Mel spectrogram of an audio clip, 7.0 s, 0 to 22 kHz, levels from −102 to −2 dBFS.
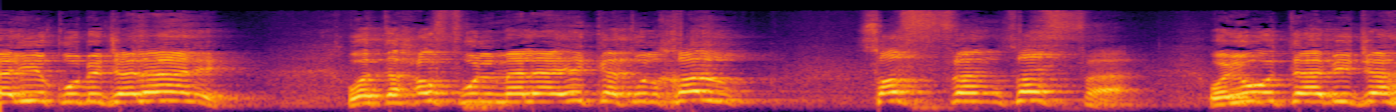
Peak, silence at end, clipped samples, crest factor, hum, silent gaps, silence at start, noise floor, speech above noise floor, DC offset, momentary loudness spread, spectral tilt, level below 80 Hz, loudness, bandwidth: -4 dBFS; 0 s; under 0.1%; 12 dB; none; none; 0 s; -41 dBFS; 26 dB; under 0.1%; 9 LU; -3 dB/octave; -68 dBFS; -15 LUFS; 15.5 kHz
